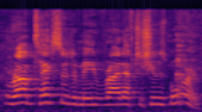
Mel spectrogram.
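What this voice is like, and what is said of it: Unconvincing American accent. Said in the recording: “the American played by a British person with an unconvincing American accent”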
